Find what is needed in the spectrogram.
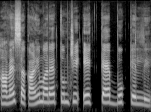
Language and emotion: Goan Konkani, neutral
